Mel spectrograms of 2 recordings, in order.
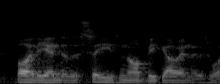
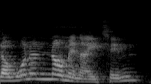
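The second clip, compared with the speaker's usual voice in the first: higher and louder, proud declaration; pitched-up boss voice, declaring; manager's loud announcement; 8 semitones higher, 6 dB louder than usual. Retold or imitated. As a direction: announce it like big news. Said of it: "He said".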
